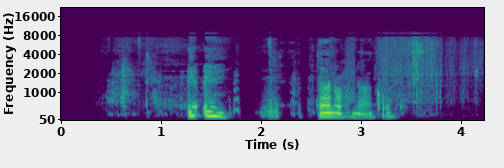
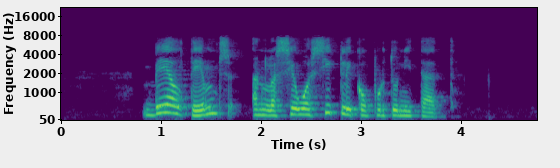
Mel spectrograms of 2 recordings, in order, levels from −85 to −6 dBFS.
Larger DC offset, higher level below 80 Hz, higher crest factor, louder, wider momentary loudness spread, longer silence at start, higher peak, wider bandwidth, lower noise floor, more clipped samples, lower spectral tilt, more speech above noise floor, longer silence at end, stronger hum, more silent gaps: neither; about the same, -70 dBFS vs -68 dBFS; about the same, 20 dB vs 18 dB; about the same, -27 LUFS vs -27 LUFS; first, 22 LU vs 9 LU; second, 0.45 s vs 0.8 s; about the same, -8 dBFS vs -10 dBFS; first, 9.2 kHz vs 8 kHz; second, -49 dBFS vs -74 dBFS; neither; about the same, -6.5 dB/octave vs -5.5 dB/octave; second, 24 dB vs 48 dB; second, 0.05 s vs 0.95 s; neither; first, 1.81-1.90 s vs none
